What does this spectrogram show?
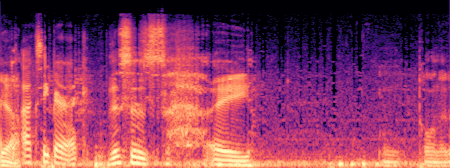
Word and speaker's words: Oxybaric: I'm going to pronounce Oxybaric. Yes, that's correct. Yeah. Oxybaric.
